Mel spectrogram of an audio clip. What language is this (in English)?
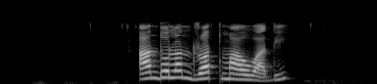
Nepali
